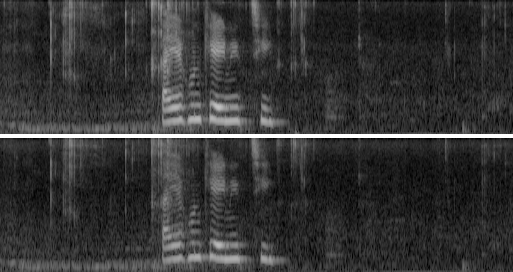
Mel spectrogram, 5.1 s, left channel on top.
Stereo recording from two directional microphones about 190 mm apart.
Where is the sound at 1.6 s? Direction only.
15° left (ahead or behind).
